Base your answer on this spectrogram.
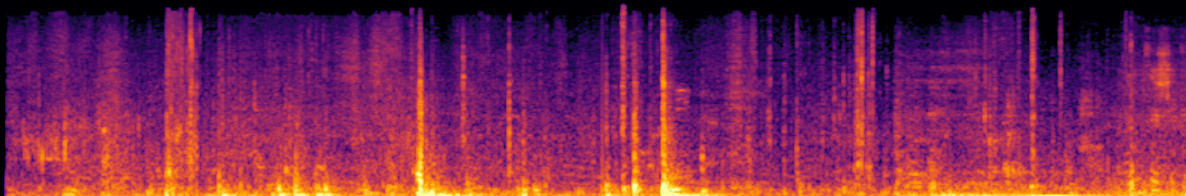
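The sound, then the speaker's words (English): A car drives into the occupied Palestinian territories of the West Bank, its steady low road and engine rumble running throughout, with a few heavier thumps and bumps breaking the drone. “Background Briefing is driving into the heart of the occupied Palestinian territories, the West Bank.”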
